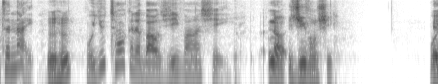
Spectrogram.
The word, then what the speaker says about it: Givenchy: And it's pronounced Givenchy.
